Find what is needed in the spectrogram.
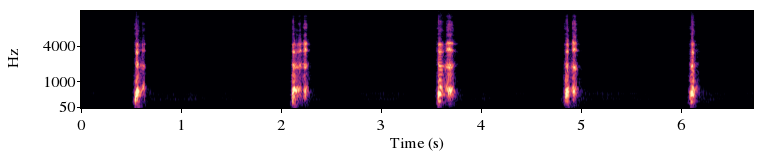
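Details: Simulated, AI-generated female character hiccups, audio extended with added hiccup clips: five short, sharp gulps about every 1.4 seconds in silence; hiccups.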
